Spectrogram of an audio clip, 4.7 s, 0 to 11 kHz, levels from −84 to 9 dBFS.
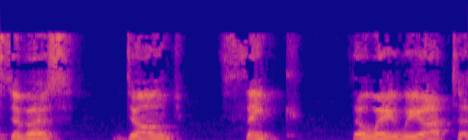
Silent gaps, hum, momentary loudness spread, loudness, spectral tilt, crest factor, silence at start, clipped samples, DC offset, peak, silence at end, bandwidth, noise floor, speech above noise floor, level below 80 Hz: none; none; 13 LU; -23 LUFS; -3 dB/octave; 16 dB; 0 s; under 0.1%; under 0.1%; -8 dBFS; 0 s; 8.8 kHz; -57 dBFS; 33 dB; -68 dBFS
